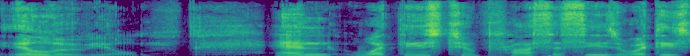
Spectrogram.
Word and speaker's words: illuvial: So you have to be careful with your pronunciation, eluvial and illuvial.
